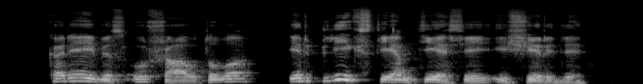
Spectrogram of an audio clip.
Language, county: Lithuanian, Vilnius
